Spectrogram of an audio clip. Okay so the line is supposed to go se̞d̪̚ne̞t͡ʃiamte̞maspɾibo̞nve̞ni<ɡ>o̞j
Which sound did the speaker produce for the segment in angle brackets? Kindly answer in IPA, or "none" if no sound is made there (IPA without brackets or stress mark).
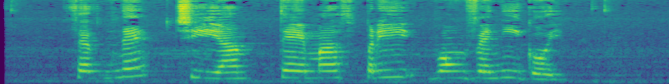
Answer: ɡ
